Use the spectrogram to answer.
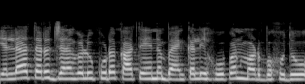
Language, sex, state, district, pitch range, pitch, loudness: Kannada, female, Karnataka, Chamarajanagar, 240-275 Hz, 260 Hz, -15 LUFS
